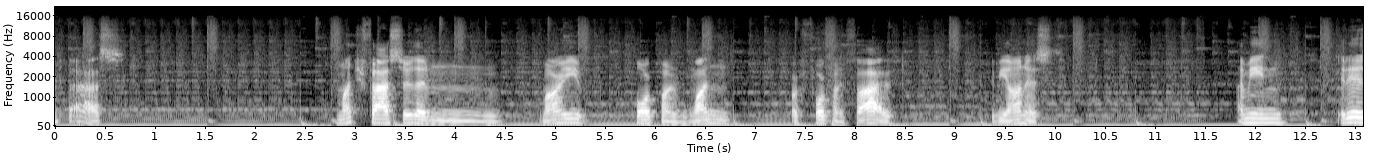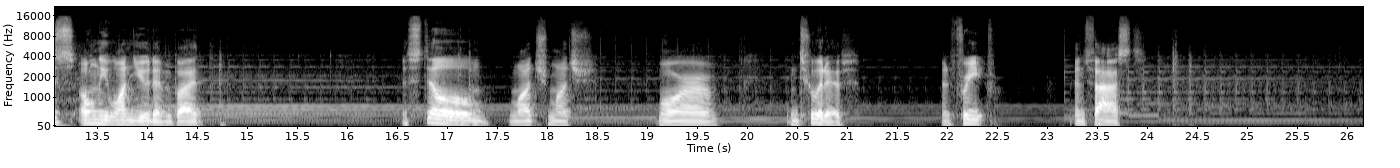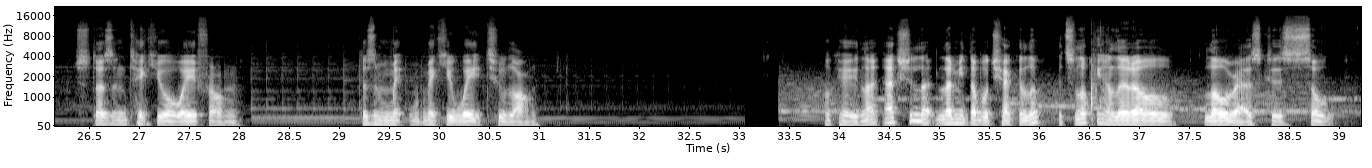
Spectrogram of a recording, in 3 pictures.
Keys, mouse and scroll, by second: 0.2 b, 0.9 alt+middle click, 1.3 alt+right click, 1.7 alt+click, 2.7-3.7 drag, 4.0-5.0 drag, 5.2 click, 6.3 click, 6.9-8.0 drag, 8.3 b, 9.2 alt+middle click, 9.7 alt+click, 10.5-11.6 alt+drag, 11.8 click, 13.2-14.4 drag, 14.6 b, 15.2 click, 16.2 click, 17.1 b, 17.9 alt+middle click, 18.2 alt+click, 18.9-21.1 drag, 21.8-22.9 drag, 23.1 click, 24.2 b, 25.1 alt+middle click, 25.5 alt+click, 25.9 alt+click, 26.9 b, 27.6 alt+middle click, 27.9 alt+click, 28.3 alt+right click, 28.6 alt+click, 29.1-31.0 drag, 31.1 b, 31.7 alt+middle click, 32.0 alt+click, 32.8 alt+middle click, 33.2 alt+click, 34.1 click, 34.3 click, 34.5 click, 35.1 click, 35.3 click, 37.4 click, 37.6 click, 38.4 alt+right click, 38.9 alt+click.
